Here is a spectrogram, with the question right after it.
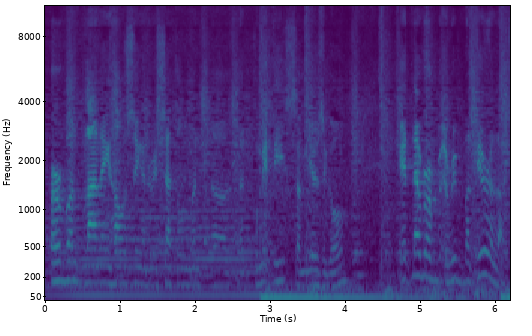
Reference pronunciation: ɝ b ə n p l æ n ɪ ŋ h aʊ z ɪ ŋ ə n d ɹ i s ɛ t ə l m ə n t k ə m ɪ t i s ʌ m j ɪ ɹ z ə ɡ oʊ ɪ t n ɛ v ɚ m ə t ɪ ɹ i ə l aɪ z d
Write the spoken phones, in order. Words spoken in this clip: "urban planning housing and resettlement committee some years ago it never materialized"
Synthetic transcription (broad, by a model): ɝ b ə n p l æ n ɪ ŋ h aʊ s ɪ ŋ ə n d ɹ i s ɛ t ə l m ə n t k ə m ɪ t i s ʌ m j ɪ ɹ s ə ɡ oʊ ɪ t n ɛ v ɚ m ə t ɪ ɹ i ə l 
